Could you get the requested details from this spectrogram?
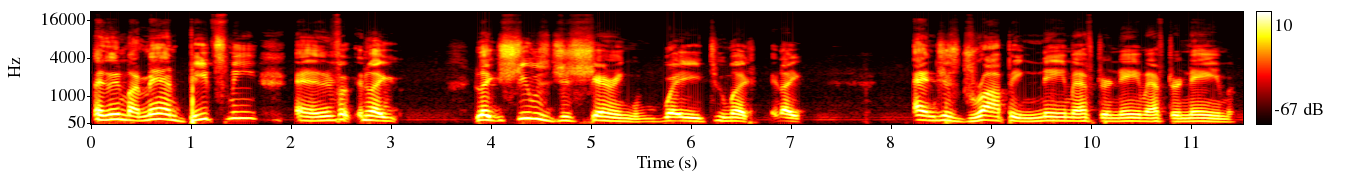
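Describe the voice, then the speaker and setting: A man from California tells a story in a sarcastic, rambling rant, full of swearing. His voice sits in a middle pitch and is recorded close and dry, with no room sound. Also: slow, darkish tone, no echo. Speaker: vlogger.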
